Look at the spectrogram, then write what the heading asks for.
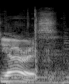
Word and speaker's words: Yaris: a startled squirrel yeah so what rhymes with uh Paris it's built in France but is owned by a Japanese car company and of course the answer is this yarus so let's uh see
